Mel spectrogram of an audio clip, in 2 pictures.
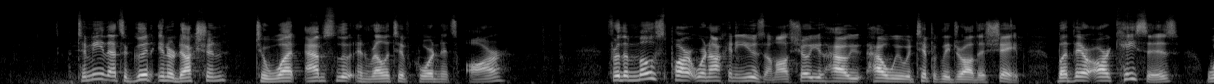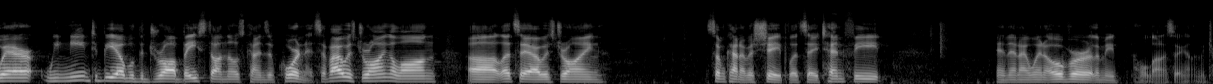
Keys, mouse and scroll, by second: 12.6 click, 18.2 click, 20.2-20.8 typing, 21.7 Return, 21.7 click, 22.6 typing, 24.1 click.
